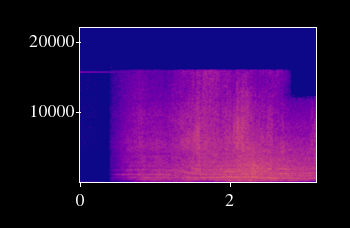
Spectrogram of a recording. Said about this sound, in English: The fans are revved up, and the cars are on the track in Austin, Texas this weekend.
